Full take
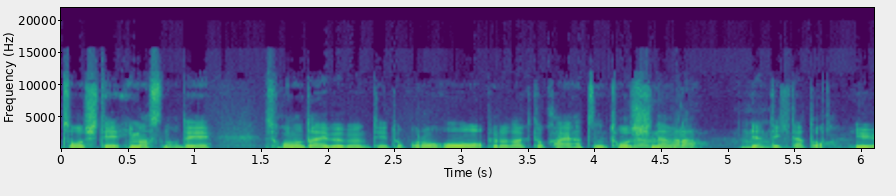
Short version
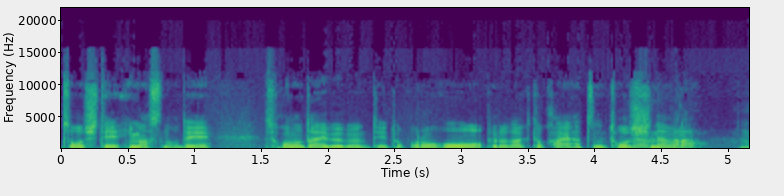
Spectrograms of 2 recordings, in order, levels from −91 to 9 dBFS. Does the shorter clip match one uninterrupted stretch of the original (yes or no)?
yes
